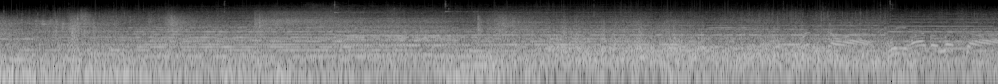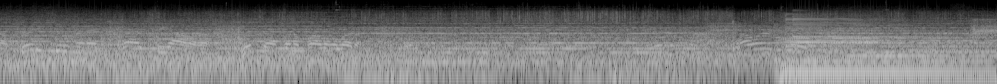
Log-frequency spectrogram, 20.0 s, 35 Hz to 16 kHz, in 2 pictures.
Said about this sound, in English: T-minus 15 seconds. Guidance is internal. 12, 11, 10, 9. Ignition sequence starts. 6, 5, 3, 2, 1, 0. All engine running.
